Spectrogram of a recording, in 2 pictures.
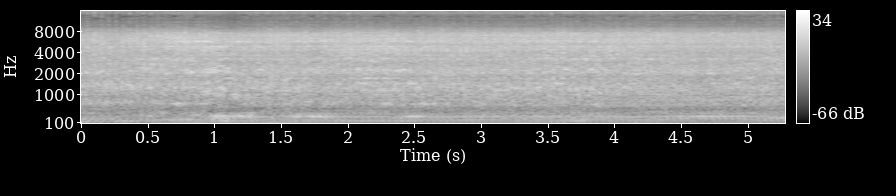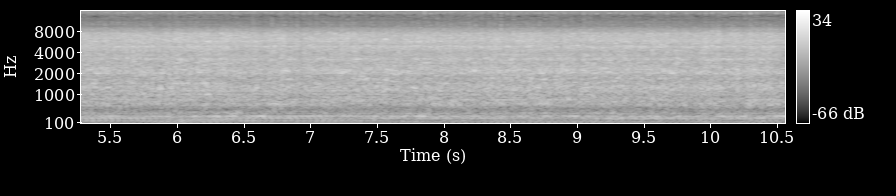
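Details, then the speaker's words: Older 22-inch Murray push mower, 3.5 hp Briggs, with a new blade someone fitted. The engine runs with a coarse, shaking rattle over its steady beat; the heavy vibration and racket come from a bent crankshaft, confirmed bent. "Because $5 Murray is parts Murray because she's got a heck of a bent crankshaft on her. You can tell that just by the way she's vibrating and making all kinds of racket."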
